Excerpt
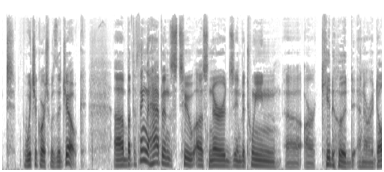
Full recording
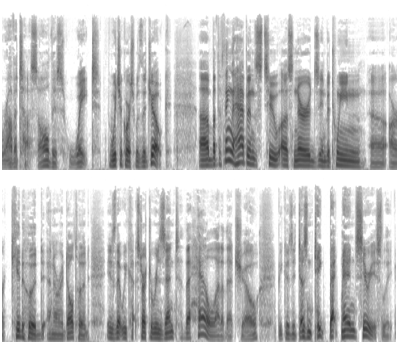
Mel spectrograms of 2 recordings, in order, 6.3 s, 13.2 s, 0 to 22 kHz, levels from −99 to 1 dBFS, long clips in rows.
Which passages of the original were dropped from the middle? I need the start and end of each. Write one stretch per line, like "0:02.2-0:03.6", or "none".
none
